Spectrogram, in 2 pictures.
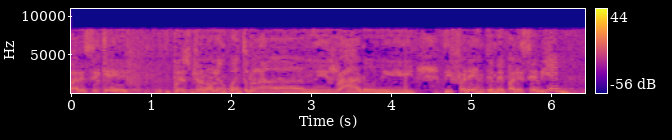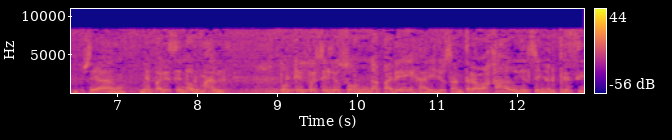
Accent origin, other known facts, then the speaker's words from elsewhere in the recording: Colombia; yo como colombiana tengo una responsabilidad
